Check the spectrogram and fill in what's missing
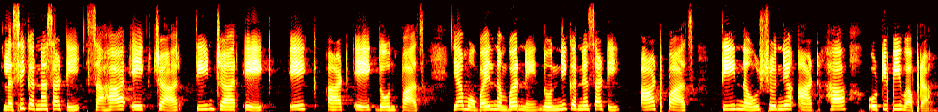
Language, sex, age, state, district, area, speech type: Marathi, female, 30-45, Maharashtra, Buldhana, urban, read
